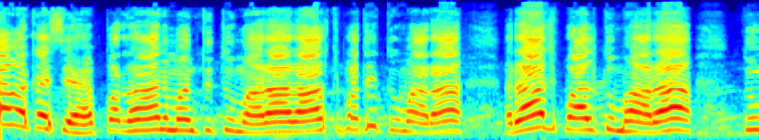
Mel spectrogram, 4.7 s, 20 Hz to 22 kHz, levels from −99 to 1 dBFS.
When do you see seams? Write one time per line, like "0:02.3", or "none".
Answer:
none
